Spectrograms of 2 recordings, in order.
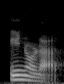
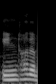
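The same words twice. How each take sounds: First: The t sound in the middle is dropped. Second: The t sound in the middle is clearly pronounced. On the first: "미국인들이 빨리 발음할 때" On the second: "물론 인터넷 맞아요"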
